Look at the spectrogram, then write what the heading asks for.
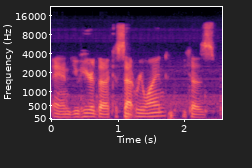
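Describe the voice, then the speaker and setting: A man's voice: lowish voice, steady tone, moderate pace, pushed and bright, slight background noise. A man narrating a tabletop roleplaying game casually as game master.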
